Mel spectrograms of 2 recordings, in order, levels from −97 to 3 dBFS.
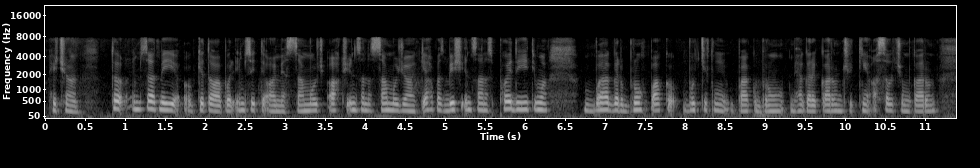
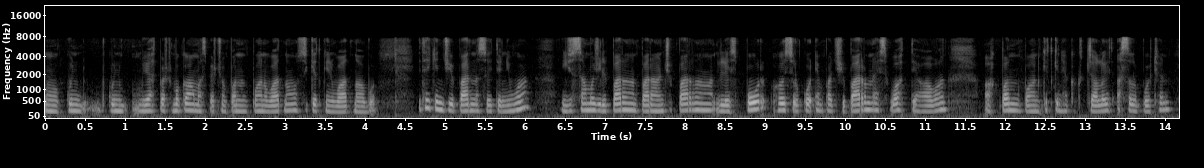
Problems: constant background noise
